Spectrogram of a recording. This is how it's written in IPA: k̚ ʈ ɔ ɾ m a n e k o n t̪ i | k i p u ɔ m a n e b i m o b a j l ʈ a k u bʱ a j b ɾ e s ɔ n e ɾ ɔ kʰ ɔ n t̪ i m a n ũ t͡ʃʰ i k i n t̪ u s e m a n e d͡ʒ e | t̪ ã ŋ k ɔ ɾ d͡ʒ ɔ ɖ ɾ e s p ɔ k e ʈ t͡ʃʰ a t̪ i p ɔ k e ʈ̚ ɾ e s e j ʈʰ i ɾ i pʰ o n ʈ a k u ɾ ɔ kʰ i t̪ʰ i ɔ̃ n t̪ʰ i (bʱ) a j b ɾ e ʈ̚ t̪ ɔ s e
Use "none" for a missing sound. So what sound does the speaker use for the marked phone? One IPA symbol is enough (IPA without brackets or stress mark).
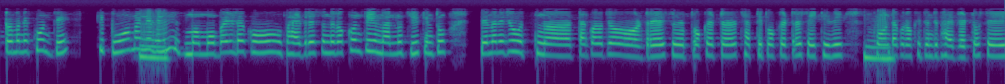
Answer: bʱ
